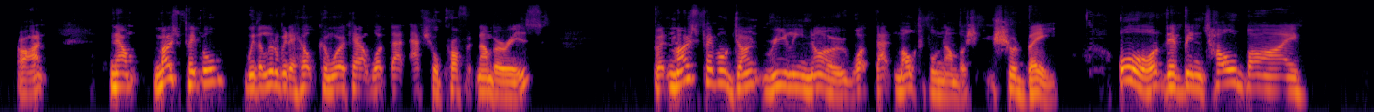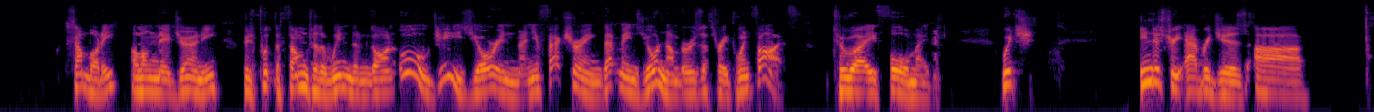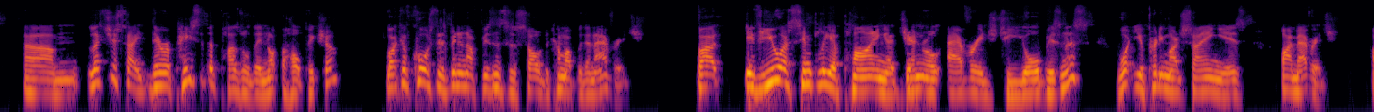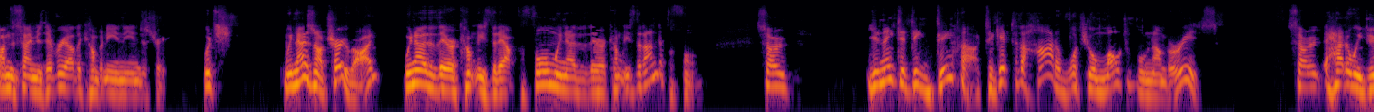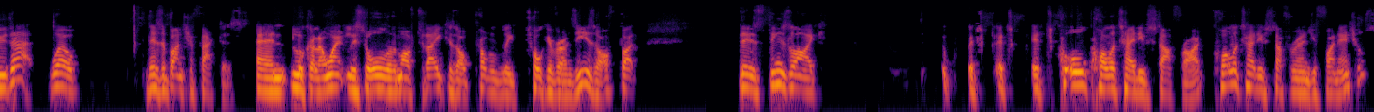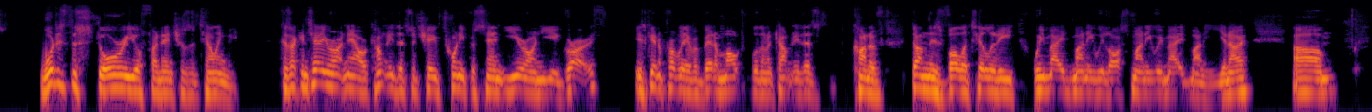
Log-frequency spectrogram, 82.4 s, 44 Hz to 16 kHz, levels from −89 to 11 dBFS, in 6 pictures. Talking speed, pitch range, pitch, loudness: 195 wpm, 125-170 Hz, 145 Hz, -23 LUFS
